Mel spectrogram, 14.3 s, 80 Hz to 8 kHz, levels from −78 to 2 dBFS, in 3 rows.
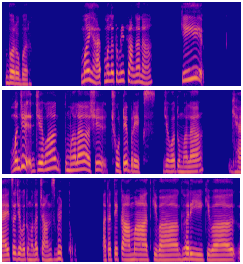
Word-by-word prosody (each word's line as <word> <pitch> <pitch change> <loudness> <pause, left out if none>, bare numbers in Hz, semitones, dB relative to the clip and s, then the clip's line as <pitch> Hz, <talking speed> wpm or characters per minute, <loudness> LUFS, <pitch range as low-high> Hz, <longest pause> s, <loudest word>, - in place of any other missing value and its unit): बरोबर. 175 -5 +1 1.1
मग 300 - +4
ह्यात 215 -5 0
मला 275 +1 +2
तुम्ही 280 +1 -2
सांगा 245 -2 0
ना, 195 -4 -5 0.6
की 335 - +2 1.0
म्हणजे 295 +6 +5
जेव्हा 255 +6 +3 0.2
तुम्हाला 230 +2 +2
असे 240 +2 +1 0.2
छोटे 220 +3 +2
ब्रेक्स 195 -6 -2 0.3
जेव्हा 190 0 -1
तुम्हाला 180 0 -1 0.7
घ्यायचं 170 +4 +1
जेव्हा 190 -2 0
तुम्हाला 180 0 -3
चान्स 175 +3 -3
भेटतो, 210 -1 -5 0.6
आता 160 +3 -2
ते 190 - +2
कामात 175 -1 +2
किंवा 170 -3 0 0.4
घरी 190 -2 +2
किंवा 170 -1 0 0.3
अ, - - 0
190 Hz, 115 wpm, -25 LUFS, 175-240 Hz, 1.1 s, म्हणजे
